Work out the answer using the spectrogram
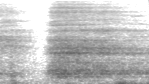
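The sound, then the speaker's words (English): A long, deep breath swells in after a brief quiet moment. It is a loud, airy rush of breath that holds steady for about a second. “Made you breathe very deeply there. Did you just breathe deep? Long and deep.”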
